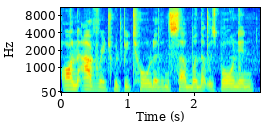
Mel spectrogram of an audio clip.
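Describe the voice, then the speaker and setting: A man's voice: mid-range voice, fairly even intonation, a little fast, slight background noise. A man in his twenties streaming, chatting casually and rambling, saying each phrase twice before moving on. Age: 20s. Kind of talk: rambling casual livestream chat.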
